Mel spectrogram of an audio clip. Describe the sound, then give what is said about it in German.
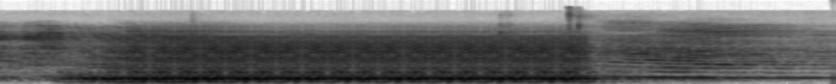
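A car engine hums steadily and loudly for about three seconds as people drive to the lost-and-found office, then the pitch shifts and the note rises as the vehicle keeps driving. No one speaks. “Los, ins Wohnbüro, ab ins Auto.”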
